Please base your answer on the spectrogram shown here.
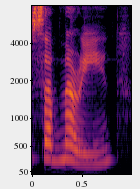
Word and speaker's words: submarine: For example, in the word submarine, the main emphasis is on the part of the last part of the word, but we should also put slight emphasis on the first part of the syllable.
